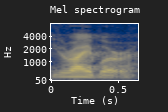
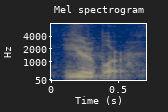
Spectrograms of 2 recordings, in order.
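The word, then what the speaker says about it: Euribor: always irked uribor europe americans say uriber and british say euroboard so that's just explanation why we say the same thing differently markets expect euroboard to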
